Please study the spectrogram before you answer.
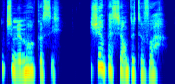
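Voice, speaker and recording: Film dub: sweet, clingy young woman, high and soft, slow and cooing. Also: slightly rough.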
